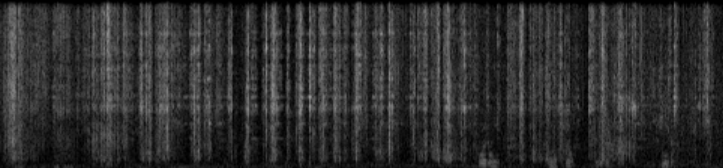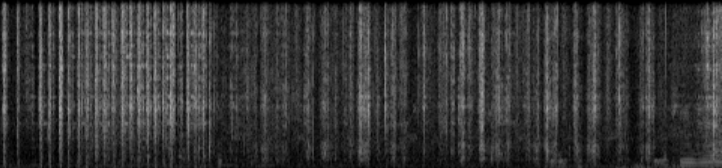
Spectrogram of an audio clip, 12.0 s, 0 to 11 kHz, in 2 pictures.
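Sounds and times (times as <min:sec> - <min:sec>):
trowel scraping into soil: 0:00.0 - 0:12.0.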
